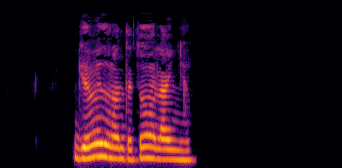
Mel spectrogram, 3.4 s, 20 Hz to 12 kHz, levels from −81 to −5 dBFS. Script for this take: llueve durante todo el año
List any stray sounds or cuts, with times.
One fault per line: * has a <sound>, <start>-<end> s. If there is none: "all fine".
all fine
